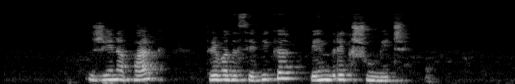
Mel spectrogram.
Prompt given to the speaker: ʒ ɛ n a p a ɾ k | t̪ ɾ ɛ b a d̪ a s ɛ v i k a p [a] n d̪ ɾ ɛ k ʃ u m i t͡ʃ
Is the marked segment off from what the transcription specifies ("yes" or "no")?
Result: yes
